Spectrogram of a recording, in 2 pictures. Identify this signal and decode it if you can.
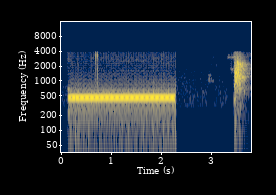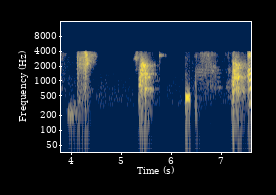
Ringback tone (North America), 440 + 480 Hz.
